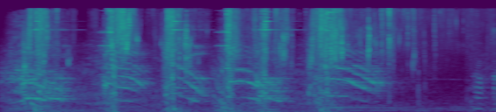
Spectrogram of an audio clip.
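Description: A woman groans and cries out in pain.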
